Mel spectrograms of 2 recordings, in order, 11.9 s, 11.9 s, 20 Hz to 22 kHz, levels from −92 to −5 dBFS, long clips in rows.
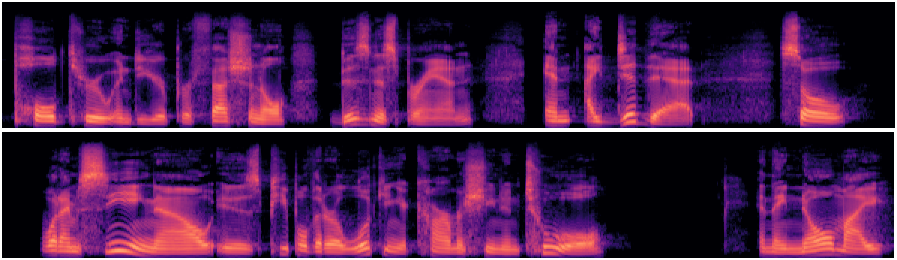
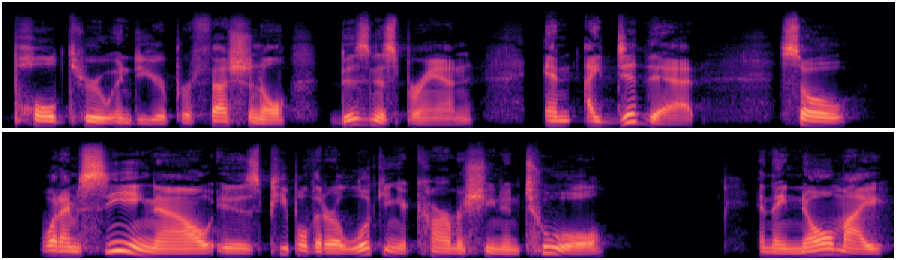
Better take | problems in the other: neither | thin; somewhat; fading below 250 Hz; the same in both

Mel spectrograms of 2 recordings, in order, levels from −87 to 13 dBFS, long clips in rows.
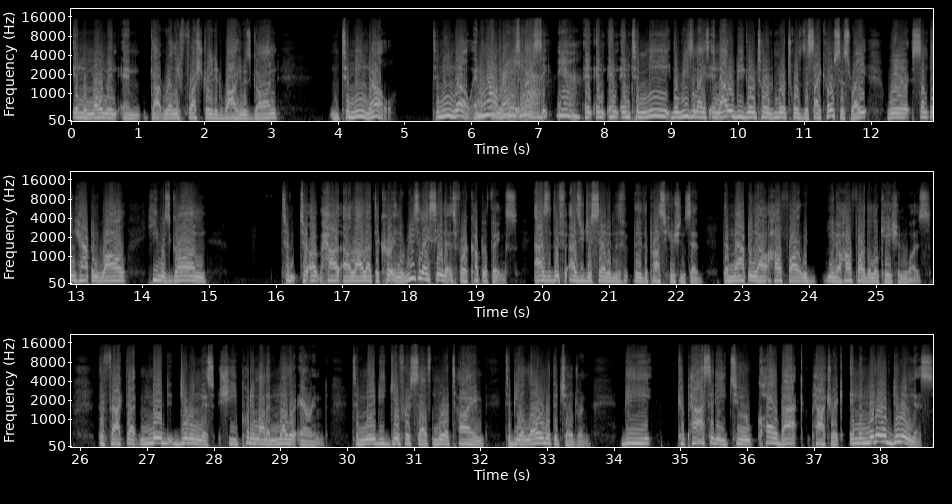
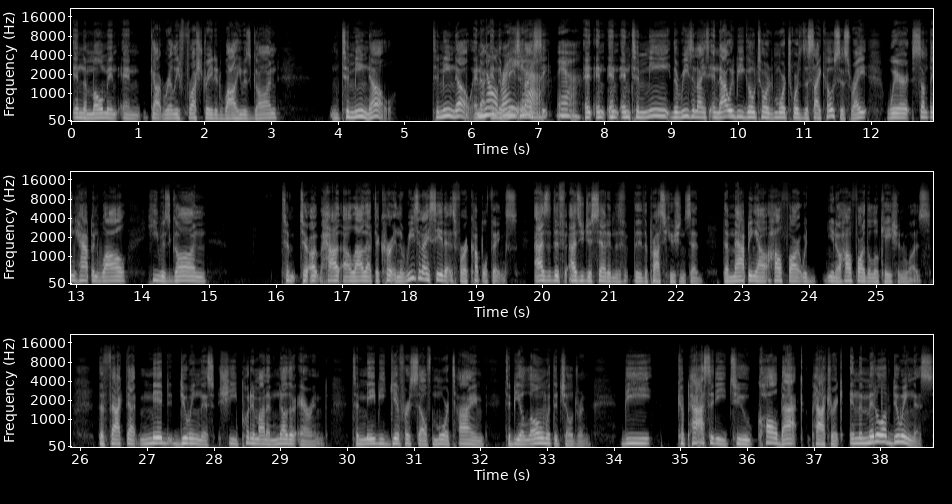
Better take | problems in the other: second | distortion; heavy; 25% of the sound clipped

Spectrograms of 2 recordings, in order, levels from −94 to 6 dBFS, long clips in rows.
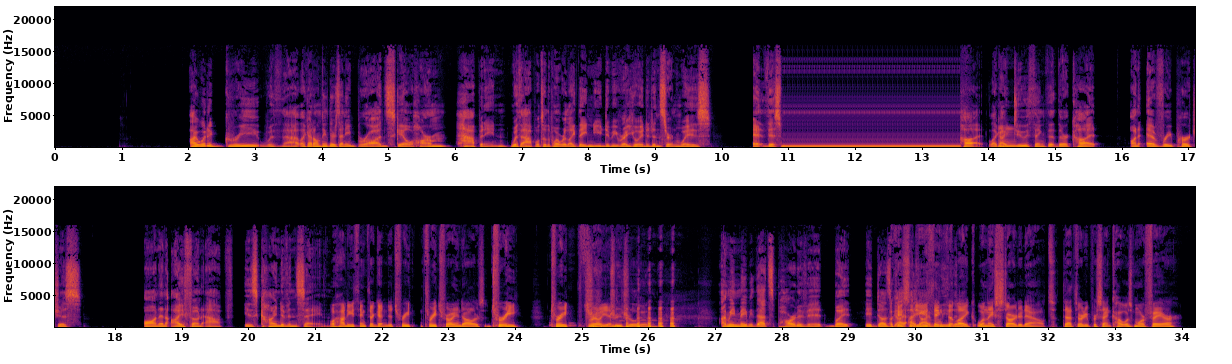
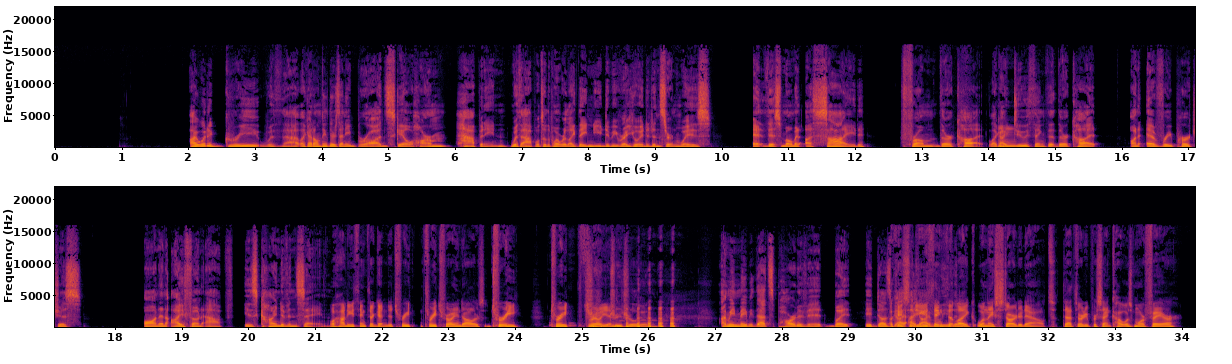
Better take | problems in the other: second | audio freezing; at 11 s for 2.5 s

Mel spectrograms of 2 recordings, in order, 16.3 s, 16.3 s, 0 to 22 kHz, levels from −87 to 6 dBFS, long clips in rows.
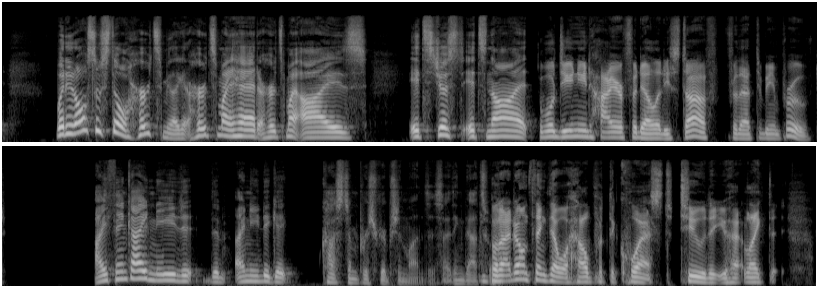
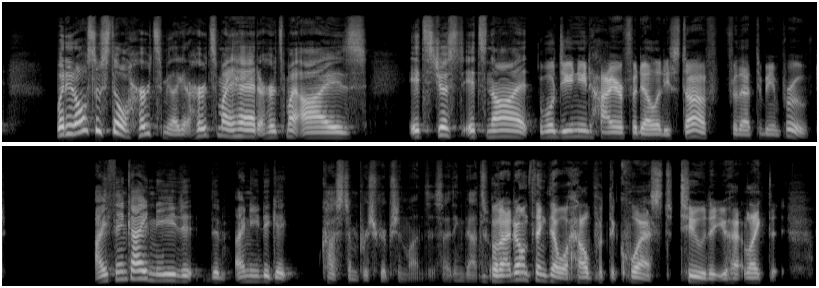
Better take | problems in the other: first | thin; somewhat; fading below 300 Hz

